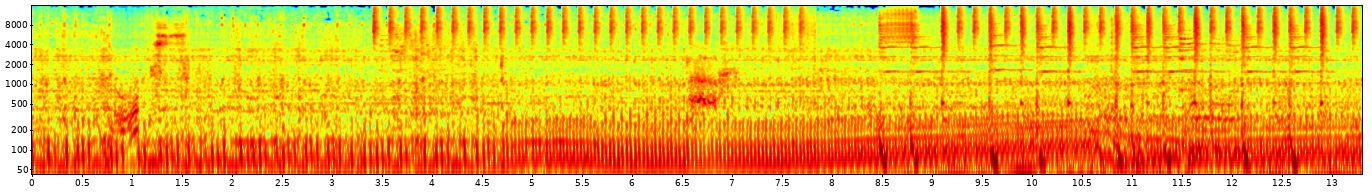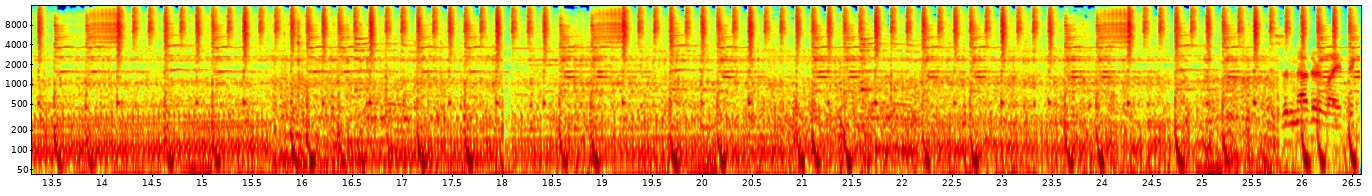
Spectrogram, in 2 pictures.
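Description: A 17-year-old Harley Davidson Nightster motorcycle rumbles steadily while riding, its engine drone rising and falling with throttle under constant wind roar, and a rider's voice talking over it throughout.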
